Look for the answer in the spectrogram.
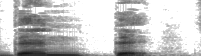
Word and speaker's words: dent: And so really what you see is tooth, and th has a certain relationship with t, and Italian has dente. So these things look like there's a relationship. French, it's pronounced dent today, but it's spelled D-E-N-T, which shows that earlier it was more like dente.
